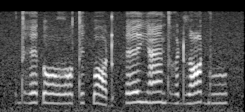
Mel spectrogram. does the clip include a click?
no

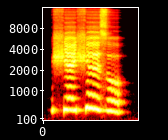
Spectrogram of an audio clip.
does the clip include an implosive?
no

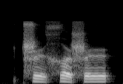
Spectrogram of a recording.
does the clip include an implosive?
no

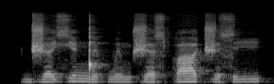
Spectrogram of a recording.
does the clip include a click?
yes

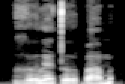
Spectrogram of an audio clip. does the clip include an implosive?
yes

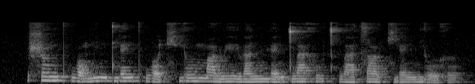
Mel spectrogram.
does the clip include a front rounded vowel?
no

